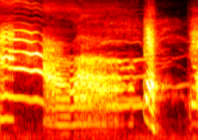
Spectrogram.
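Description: A cat lets out a loud, strained screech after an alarm clock falls on it, a few wailing cries close by with a short sharp burst between them.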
